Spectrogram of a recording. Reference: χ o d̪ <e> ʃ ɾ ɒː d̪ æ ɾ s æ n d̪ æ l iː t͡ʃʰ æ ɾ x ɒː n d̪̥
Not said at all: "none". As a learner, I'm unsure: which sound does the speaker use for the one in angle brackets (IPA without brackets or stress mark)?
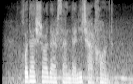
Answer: æ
